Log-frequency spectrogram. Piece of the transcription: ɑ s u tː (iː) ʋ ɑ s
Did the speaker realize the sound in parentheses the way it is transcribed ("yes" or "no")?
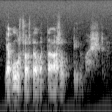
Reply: yes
